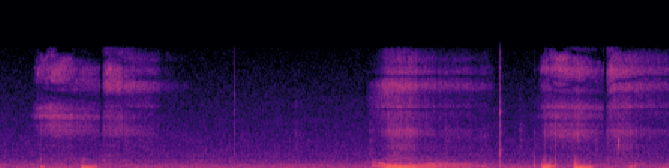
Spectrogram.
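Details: Sleeping female pet dog: soft nasal snores mixed with squeaky whimpering sounds against quiet room noise; ordinary snoring.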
